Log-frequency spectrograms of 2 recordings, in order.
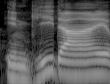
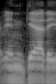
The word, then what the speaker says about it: Engedi: He had run to the caves of Engedi or Engedi, depending on, and it's pronounced both ways.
